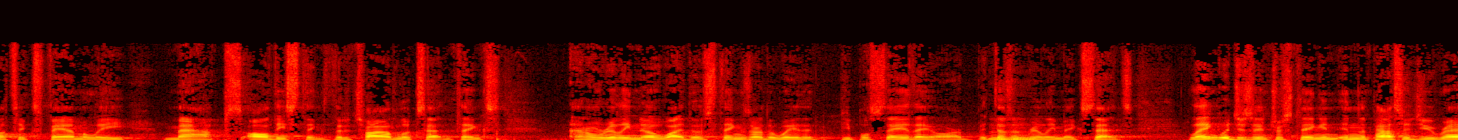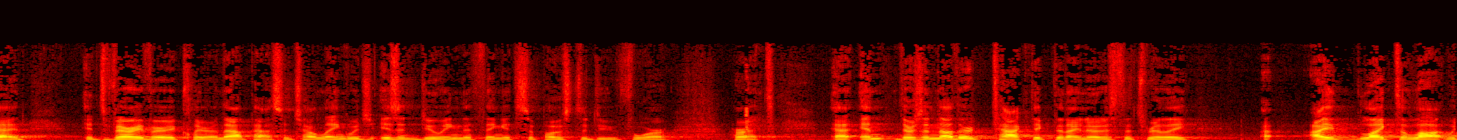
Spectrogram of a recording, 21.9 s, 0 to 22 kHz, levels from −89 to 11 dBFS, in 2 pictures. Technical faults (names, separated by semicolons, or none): damaged data in a compressed stream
